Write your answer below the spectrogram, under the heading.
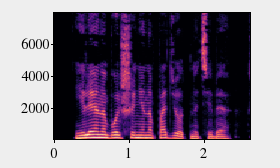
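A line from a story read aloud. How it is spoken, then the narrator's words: Dry. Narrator (Russian): сухо произнес он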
